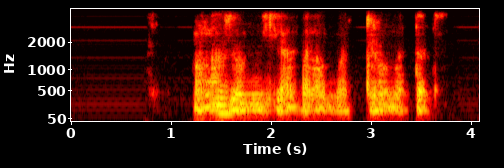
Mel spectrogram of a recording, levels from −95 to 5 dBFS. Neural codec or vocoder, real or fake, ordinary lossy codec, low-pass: vocoder, 22.05 kHz, 80 mel bands, HiFi-GAN; fake; Opus, 32 kbps; 3.6 kHz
